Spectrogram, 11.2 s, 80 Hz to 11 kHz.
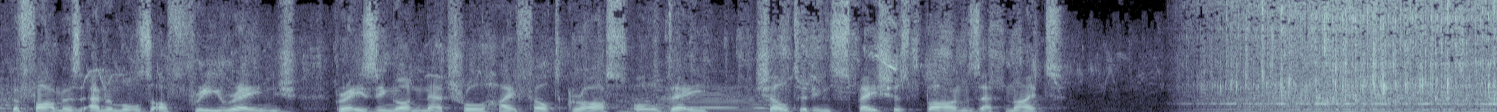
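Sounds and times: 
speech: 0.1s - 8.0s
low mechanical hum: 8.8s - 11.2s
milk pouring into a container: 8.8s - 11.2s.

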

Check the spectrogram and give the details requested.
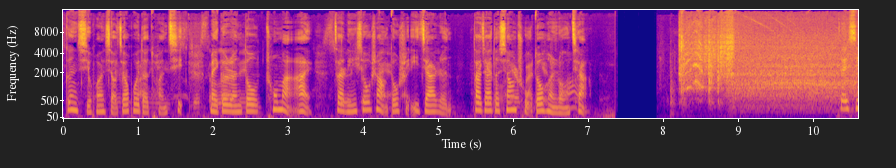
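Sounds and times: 
speech: 0.0s - 7.1s, 10.4s - 10.5s
jeep engine cranking and starting: 8.1s - 10.5s.

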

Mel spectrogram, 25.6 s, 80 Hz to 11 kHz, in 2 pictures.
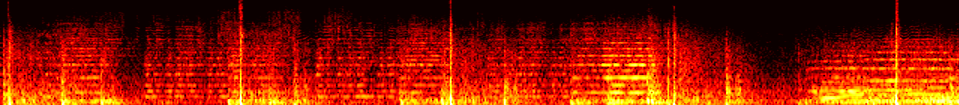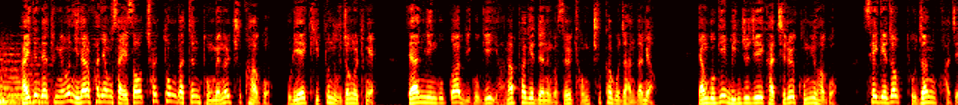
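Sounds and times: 
cannon booms of a gun salute at an official welcome ceremony: 0.0s - 13.5s
sustained tonal background: 0.5s - 8.6s, 10.7s - 13.9s
speech: 13.1s - 25.5s.

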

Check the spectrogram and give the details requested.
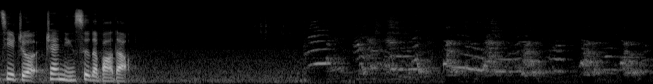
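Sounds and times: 
speech: 0.0s - 1.4s
abandoned dogs barking and yelping in an animal shelter in Taiwan: 3.0s - 6.5s.

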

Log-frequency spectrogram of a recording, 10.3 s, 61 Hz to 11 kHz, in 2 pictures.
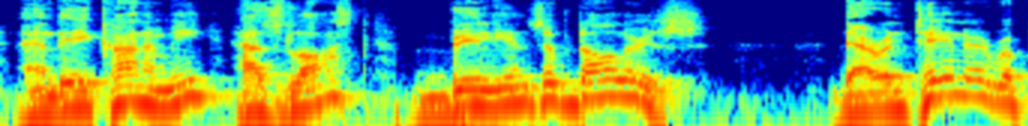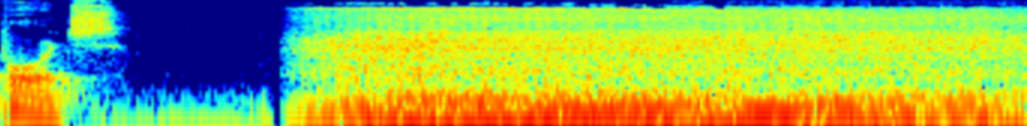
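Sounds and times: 
speech: 0.1s - 3.6s, 4.2s - 5.8s
idling trucks in stalled highway traffic: 6.6s - 10.2s.

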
